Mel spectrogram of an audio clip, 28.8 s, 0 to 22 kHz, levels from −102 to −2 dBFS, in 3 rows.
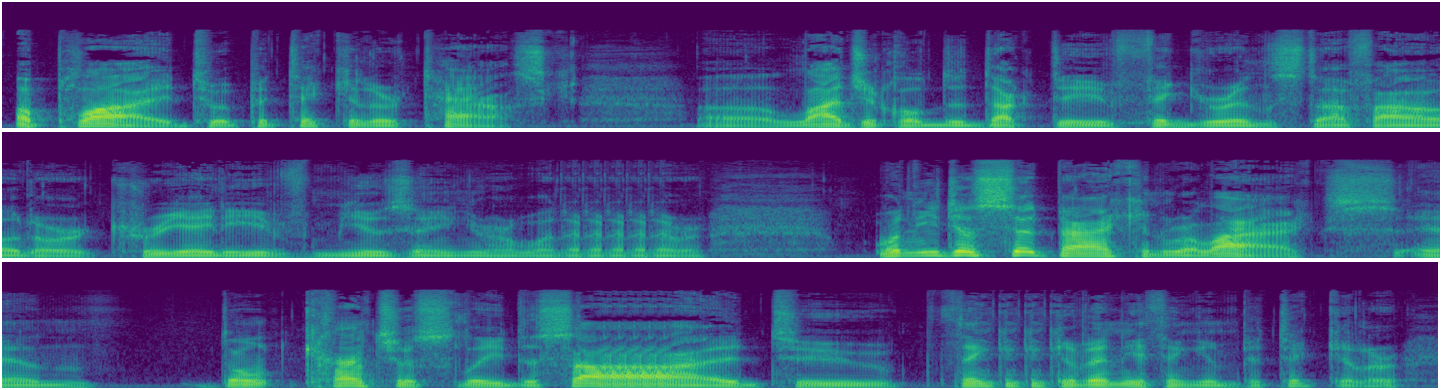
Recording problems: wrong speed and pitch; too slow and too low; 0.6 times normal speed
audio stuttering; at 13 s, at 23 s and at 26 s

